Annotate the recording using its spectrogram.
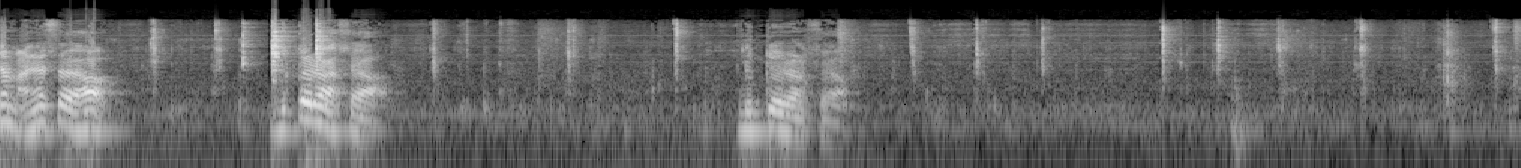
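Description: Chopsticks click against dishes.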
